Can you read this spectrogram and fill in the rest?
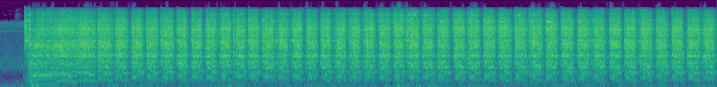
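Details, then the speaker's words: Marketplace project engine, previously only idling, with oil overfilled and smelling of diesel: steady starter cranking for seven seconds that never catches. The fuel pump is pumping; owner suspects a dirty carburetor, flooding or lost spark. Cranks, no start. "I think the carburetor is just trashed up. Maybe it's flooded. Maybe we lost spark."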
